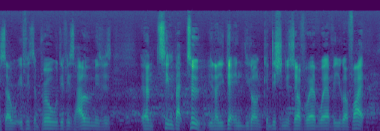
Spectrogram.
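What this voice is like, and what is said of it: Strong Geordie accent. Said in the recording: “your Geordie accent is immaculate”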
